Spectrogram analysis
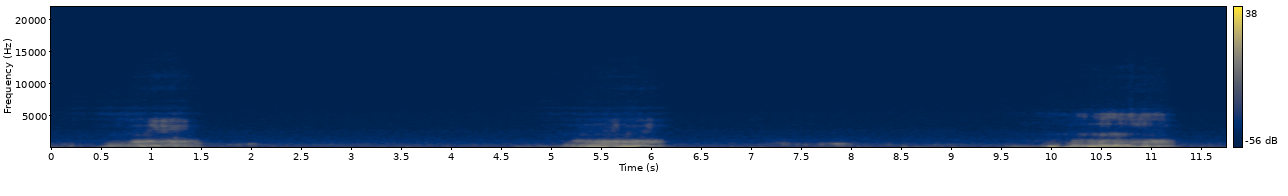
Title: The sound of snoring during sleep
